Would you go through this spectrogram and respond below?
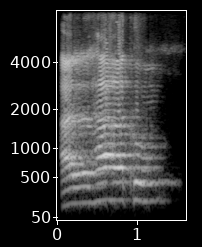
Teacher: Jadi kalau di surah At-Takatsur walaupun disambung dari basmalah, hamzahnya tetap dibaca.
